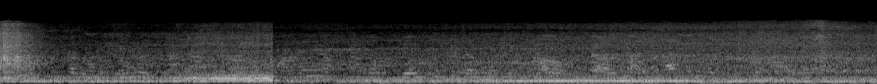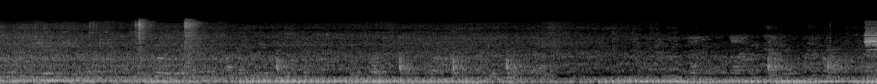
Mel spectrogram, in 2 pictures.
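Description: Steady background of motor traffic with indistinct voices: a low engine drone under a general street-noise wash, with two short clicks about ten seconds in.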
